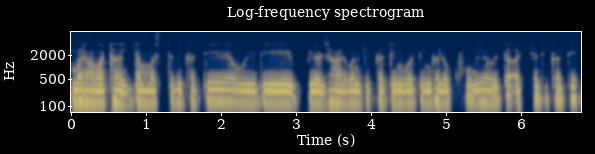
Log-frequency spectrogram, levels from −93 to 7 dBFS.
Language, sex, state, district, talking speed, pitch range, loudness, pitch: Chhattisgarhi, male, Chhattisgarh, Kabirdham, 175 wpm, 125-130 Hz, -20 LUFS, 125 Hz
